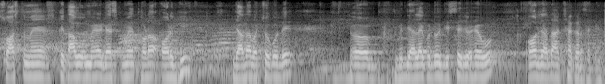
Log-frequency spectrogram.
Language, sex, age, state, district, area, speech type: Hindi, male, 30-45, Bihar, Darbhanga, rural, spontaneous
